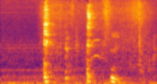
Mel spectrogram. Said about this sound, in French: Et c'est depuis ce soir que vous toussez comme ça, que vous avez ces glaires ? Oui, il y a un moment que je tousse, vous savez. Et plus ce soir, c'est ça ?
